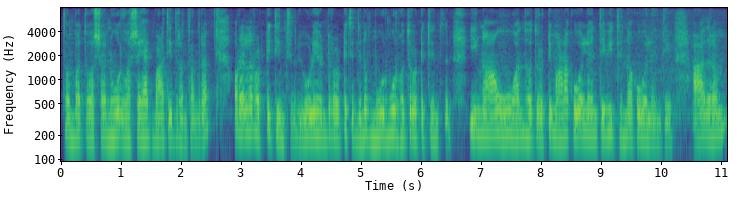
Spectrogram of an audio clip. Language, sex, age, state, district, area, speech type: Kannada, female, 30-45, Karnataka, Koppal, rural, spontaneous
